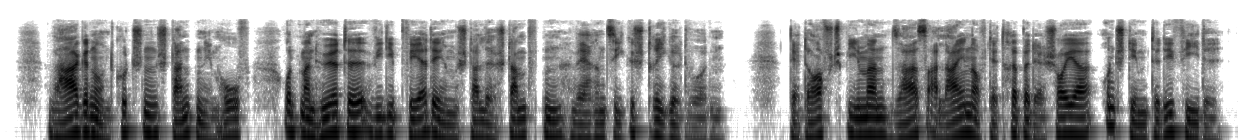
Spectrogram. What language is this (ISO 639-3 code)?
deu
